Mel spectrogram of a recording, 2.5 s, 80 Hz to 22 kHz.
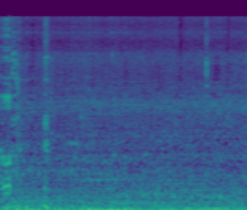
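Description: Cabin noise of a Mazda 3 with a 1.6 MZR inline-four petrol engine cruising at about 90 km/h: a steady low engine and road drone under an even hiss from the winter tyres on wet asphalt.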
